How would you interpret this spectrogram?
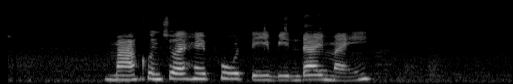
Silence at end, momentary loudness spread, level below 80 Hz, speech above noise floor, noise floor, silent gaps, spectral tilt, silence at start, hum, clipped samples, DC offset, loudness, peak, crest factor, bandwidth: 1.45 s; 9 LU; -80 dBFS; 33 dB; -61 dBFS; none; -5 dB/octave; 1.05 s; none; under 0.1%; under 0.1%; -28 LUFS; -10 dBFS; 20 dB; 11 kHz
